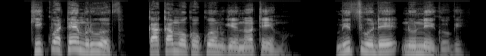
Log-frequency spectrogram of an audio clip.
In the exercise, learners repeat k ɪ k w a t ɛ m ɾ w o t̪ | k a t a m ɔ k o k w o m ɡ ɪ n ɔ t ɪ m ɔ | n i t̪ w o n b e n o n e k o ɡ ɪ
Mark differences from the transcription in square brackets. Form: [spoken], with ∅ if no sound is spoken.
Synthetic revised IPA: k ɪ k w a t ɛ m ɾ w o t̪ | k a [k] a m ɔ k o k w o m ɡ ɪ n ɔ t ɪ m ɔ | [m] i t̪ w o n [d] e n o n e [ɡ] o ɡ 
